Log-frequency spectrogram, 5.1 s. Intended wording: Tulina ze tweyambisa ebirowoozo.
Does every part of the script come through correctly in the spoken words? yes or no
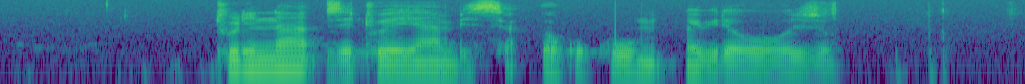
yes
